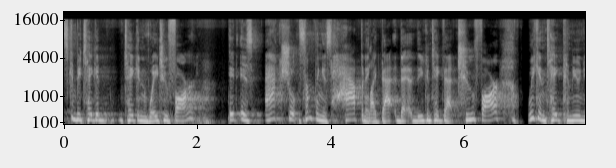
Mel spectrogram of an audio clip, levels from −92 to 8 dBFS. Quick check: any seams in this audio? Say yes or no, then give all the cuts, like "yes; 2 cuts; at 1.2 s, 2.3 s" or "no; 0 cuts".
yes; 3 cuts; at 2.5 s, 4.6 s, 6.8 s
